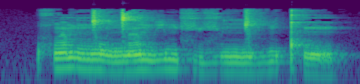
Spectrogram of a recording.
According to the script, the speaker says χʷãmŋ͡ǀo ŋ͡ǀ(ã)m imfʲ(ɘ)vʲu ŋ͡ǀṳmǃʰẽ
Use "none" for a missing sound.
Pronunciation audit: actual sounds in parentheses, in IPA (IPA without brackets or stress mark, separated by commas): ɐ̃, ʉ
